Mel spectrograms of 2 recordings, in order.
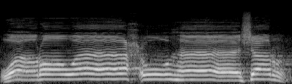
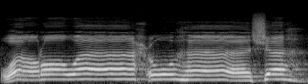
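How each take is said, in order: First: The last word ends with only an r sound. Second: The last word ends with only an h sound. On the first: "ha pula yang hilang" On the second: "ra hilang"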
